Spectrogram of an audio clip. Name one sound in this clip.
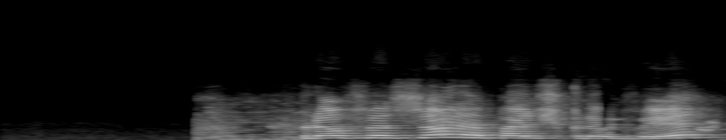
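A young girl speaks through an online call.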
